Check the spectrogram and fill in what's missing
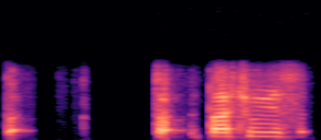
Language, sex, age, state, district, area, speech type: Kashmiri, male, 30-45, Jammu and Kashmir, Srinagar, urban, conversation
